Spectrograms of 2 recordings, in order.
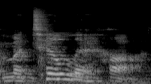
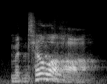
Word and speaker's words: Matilija: Oh, does it tell you how to pronounce it? Yeah, Matilija. Matilija. Matilija.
